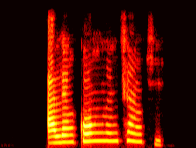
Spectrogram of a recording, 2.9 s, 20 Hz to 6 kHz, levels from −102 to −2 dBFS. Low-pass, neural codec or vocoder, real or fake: 5.4 kHz; codec, 16 kHz, 16 kbps, FunCodec, trained on LibriTTS, 50 frames a second; fake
